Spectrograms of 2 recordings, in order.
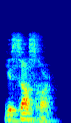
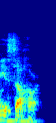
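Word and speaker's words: Yissachar: It is for that reason that we do not pronounce the second sin in Yisachar, because that sin was given away to his son Yoiv. Reb Chaim Kanievsky, in his Sefer Taima Dekra, says that the Chazon Ish would tell the Baal Koreh, specifically in Parshas Vayetze, to pronounce Yisachar's name Yisoschar, and in the rest of the Torah to pronounce it Yisachar.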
